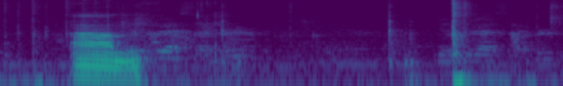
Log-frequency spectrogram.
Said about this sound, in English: type in Jesus Christ painting.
